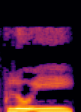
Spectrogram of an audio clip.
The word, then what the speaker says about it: Chloe: Dành cho bạn trẻ nào không biết đọc tên nữ minh tinh Chloe nhé. Tên của cô nàng đọc là cô. Lô, e Chloe, con tác giả chết tiệt.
